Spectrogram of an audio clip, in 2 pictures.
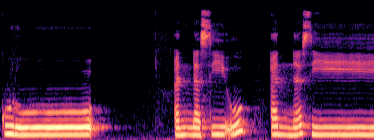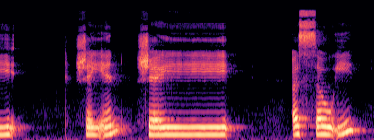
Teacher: you are abruptly stopping the sound in the throat. You will feel a little bit of a jerk. · Term: nabr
